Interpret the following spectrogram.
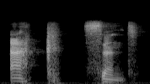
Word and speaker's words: accent: one for you is the word accent right here so this first C is a k sound then we have the S sound accent accent ACC okay one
